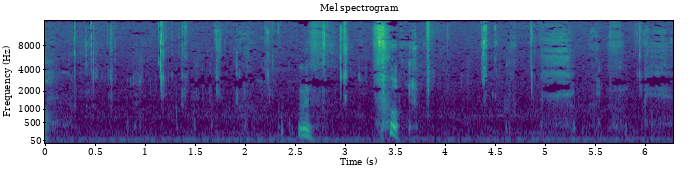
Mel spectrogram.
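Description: Chewing a bite of a ripening service tree fruit (Sorbus domestica), already soft: small, quiet wet clicks throughout, with two short falling "mm" hums in the middle.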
